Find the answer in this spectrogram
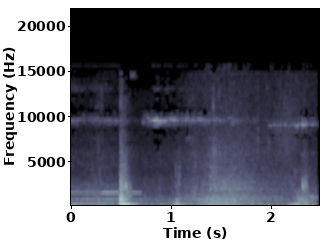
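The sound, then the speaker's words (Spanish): A door is pushed shut with one solid thud, followed a moment later by a softer knock as it settles, then quiet room noise and a faint voice near the end. “Vale, apártate un poco. Quiero cerrar la puerta.”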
